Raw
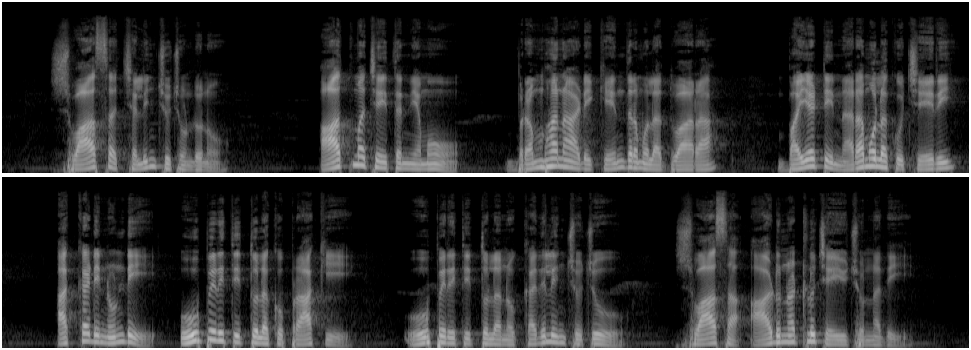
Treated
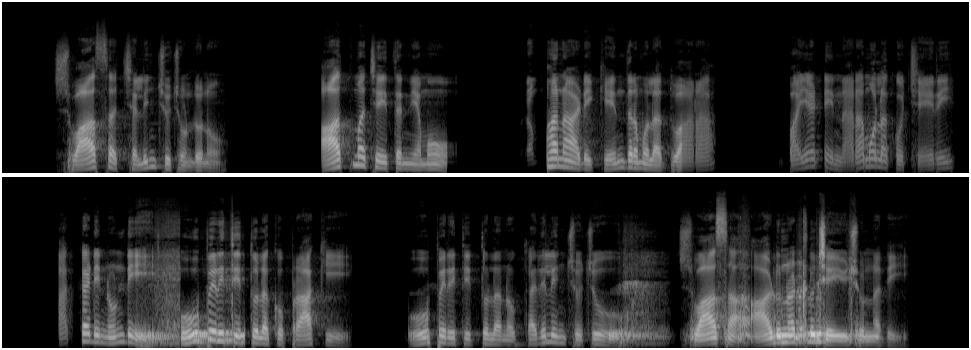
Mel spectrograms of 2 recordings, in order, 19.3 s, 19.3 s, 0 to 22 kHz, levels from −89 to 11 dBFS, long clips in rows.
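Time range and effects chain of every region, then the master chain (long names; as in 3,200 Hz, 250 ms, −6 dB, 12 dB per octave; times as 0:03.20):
0:04.44–0:05.45: high-pass filter 330 Hz + first difference
0:06.78–0:10.39: ceiling on every frequency bin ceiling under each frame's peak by 16 dB + downward compressor 1.5 to 1, threshold −55 dBFS
0:11.00–0:12.09: hum removal 49.65 Hz, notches 7 + envelope flattener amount 70%
0:14.44–0:15.02: mains-hum notches 50/100/150 Hz + phaser swept by the level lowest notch 490 Hz, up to 2,800 Hz, full sweep at −26.5 dBFS
0:15.73–0:18.43: high-pass filter 120 Hz 6 dB per octave + parametric band 270 Hz +14 dB 1 octave + level that may fall only so fast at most 40 dB per second
whole clip: dynamic equaliser 3,100 Hz, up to −6 dB, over −42 dBFS, Q 0.87; noise gate −43 dBFS, range −25 dB; three-way crossover with the lows and the highs turned down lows −20 dB, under 260 Hz, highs −20 dB, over 6,400 Hz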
